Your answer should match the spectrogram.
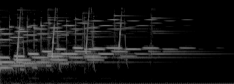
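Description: A twinkling jingle of quick, high, bell-like chime notes tumbling over one another, which rings out and fades away near the end.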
